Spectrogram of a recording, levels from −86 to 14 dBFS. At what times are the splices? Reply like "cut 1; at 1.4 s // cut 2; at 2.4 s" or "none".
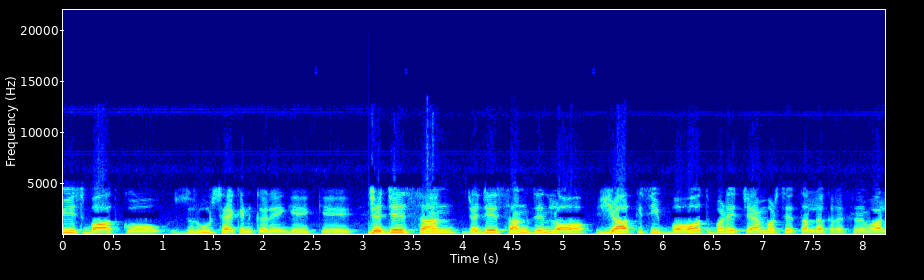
cut 1; at 2.9 s // cut 2; at 3.9 s // cut 3; at 5.3 s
